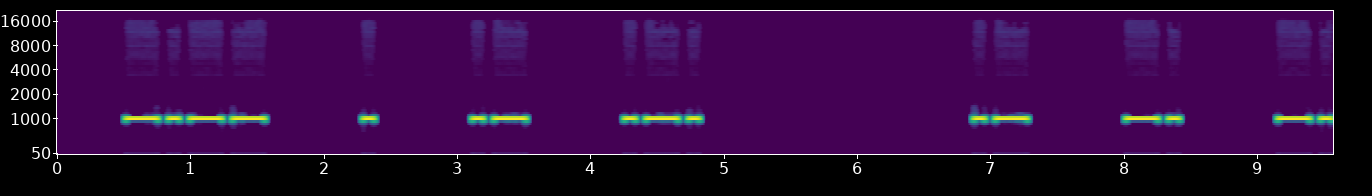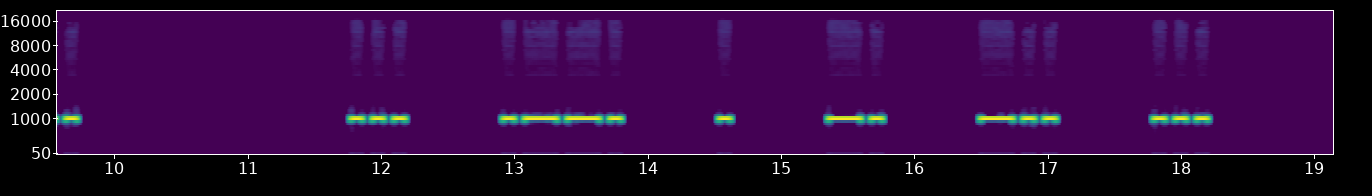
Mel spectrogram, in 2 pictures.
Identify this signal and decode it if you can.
Morse code, heard as a keyed tone, about 15 wpm, spaced as for 8 wpm, 1000 Hz. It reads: YEAR AND SPENDS
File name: qotdfiles / 8wpm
